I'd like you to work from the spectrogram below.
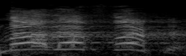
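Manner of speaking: a high, squealing burst of secret glee; inner joy scream. Retold or imitated. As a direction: jump up and down inside and squeal it. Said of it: "on the inside of my body, I was jumping up and down going".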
